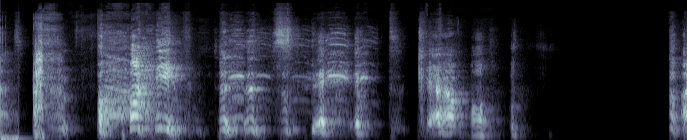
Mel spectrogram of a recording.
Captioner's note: laughing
